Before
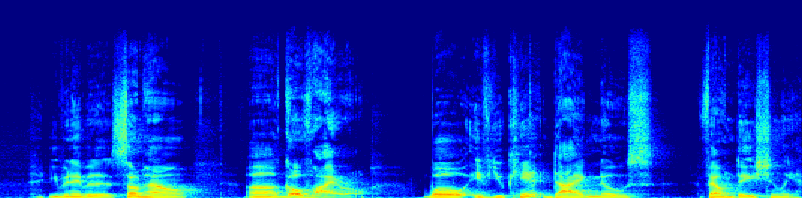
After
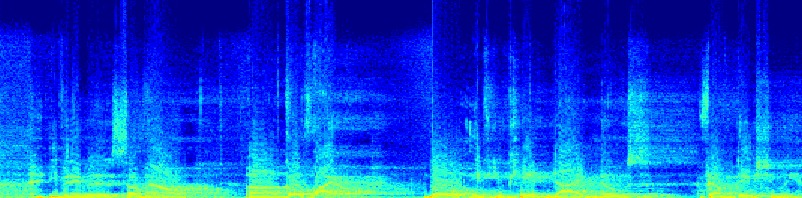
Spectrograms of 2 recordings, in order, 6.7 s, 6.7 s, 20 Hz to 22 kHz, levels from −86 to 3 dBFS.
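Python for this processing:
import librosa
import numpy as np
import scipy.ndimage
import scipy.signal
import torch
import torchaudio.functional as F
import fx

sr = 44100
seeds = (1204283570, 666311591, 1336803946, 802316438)

y = fx.rev_gated(x, sr, seeds[0], gate_ms=470, shape='falling', drr_db=6.5)
y = np.clip(y, -10.0 ** (-27.0 / 20.0), 10.0 ** (-27.0 / 20.0))
y = fx.band_squash(y, sr, depth_pct=100)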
